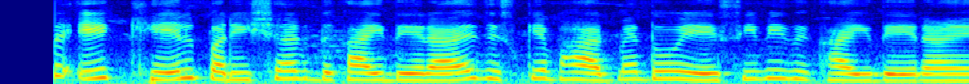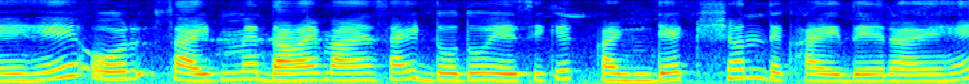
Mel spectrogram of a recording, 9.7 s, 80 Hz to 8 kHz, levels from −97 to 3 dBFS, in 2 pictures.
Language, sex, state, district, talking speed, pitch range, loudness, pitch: Hindi, female, Chhattisgarh, Raigarh, 200 wpm, 225-265 Hz, -29 LUFS, 240 Hz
